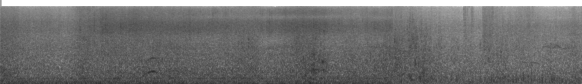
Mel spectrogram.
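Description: Steady crash of waves and surf with gusting wind buffeting the microphone, easing slightly after about five seconds; no animal voices.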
